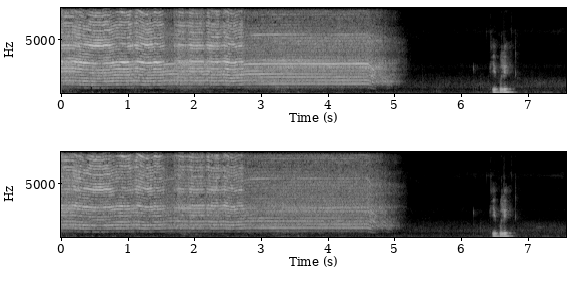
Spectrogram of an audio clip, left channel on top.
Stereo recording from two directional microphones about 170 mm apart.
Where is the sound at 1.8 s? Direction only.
10° right (ahead or behind).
